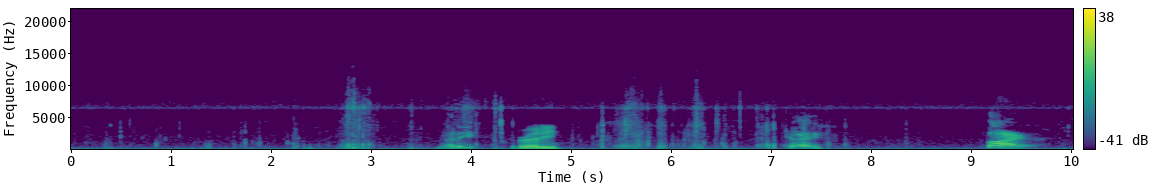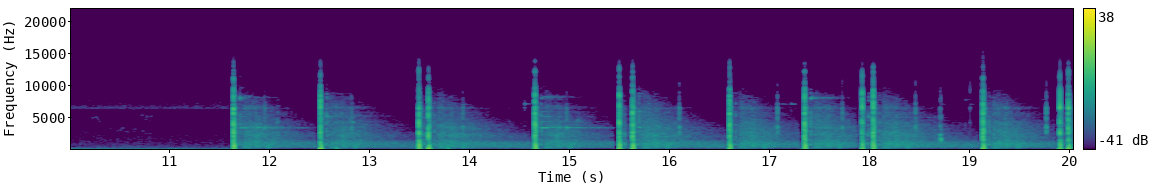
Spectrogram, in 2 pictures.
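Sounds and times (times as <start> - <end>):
pistol shots: 11.6 - 20.0.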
